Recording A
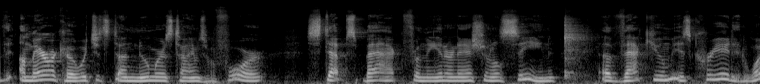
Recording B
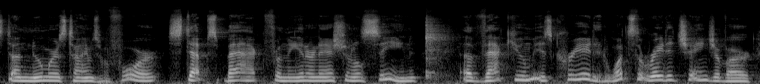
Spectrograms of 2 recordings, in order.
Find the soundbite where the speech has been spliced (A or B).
B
